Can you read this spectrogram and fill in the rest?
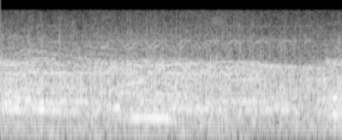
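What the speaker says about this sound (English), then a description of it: "from silence to breakout applause here in Barcelona" Dense, sustained audience applause fills a diving arena at the Barcelona World Championships, a continuous roar of clapping from a large crowd.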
